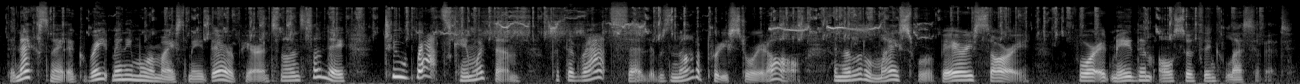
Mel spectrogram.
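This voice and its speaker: A woman narrates a storybook in a deliberate, expressive way. Her voice is slightly low and moves widely in pitch, and the recording carries faint background noise. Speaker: audiobook narrator.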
